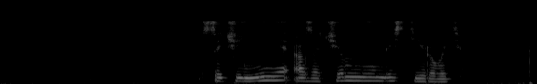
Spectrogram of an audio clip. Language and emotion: Russian, neutral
